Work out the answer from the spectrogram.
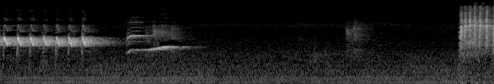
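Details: White-rumped shama song: a rapid stuttering burst of high notes, a drawn-out rising whistle, then quiet before another loud harsh burst at the end.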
